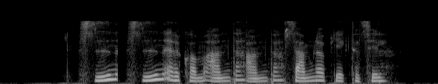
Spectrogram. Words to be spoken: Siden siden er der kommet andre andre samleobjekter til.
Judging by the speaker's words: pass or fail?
pass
